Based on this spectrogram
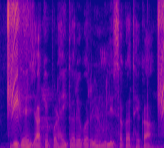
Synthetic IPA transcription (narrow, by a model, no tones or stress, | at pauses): ʋɪd̪eːd͡ʒaːkepɐɽ̤aːikəɾebəɾːiɽ̃mɪlisəkət̪ɦekaː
